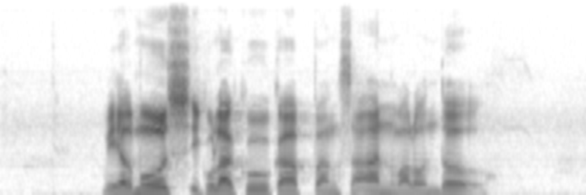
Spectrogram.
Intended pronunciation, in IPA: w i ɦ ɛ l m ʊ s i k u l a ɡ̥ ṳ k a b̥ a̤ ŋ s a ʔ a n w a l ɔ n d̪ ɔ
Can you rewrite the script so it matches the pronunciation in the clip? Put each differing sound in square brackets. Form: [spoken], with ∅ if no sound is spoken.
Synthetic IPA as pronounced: w i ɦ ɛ l m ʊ s i k u l a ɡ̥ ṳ k a b̥ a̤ ŋ s a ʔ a n w a l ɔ n d̪ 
